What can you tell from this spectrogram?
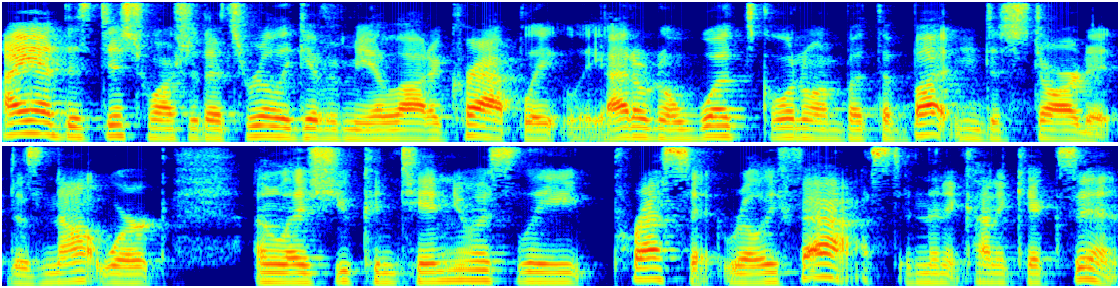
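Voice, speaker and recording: Delivered loudly at a moderate pace with ordinary pitch variation, the voice comes through on a very clean recording with a silent background. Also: woman, very deep, low pitch for a woman. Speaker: podcast host and storyteller. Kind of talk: casual monologue.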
